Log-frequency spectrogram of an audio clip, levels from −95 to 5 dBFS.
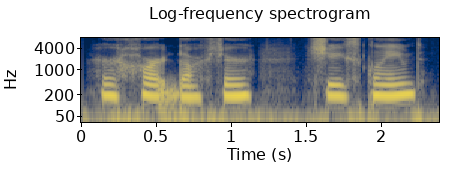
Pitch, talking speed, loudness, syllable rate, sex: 195 Hz, 125 wpm, -15 LUFS, 4.7 syllables/s, female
